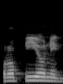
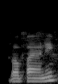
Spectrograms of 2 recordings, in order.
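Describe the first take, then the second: First: The middle syllables sound like 'pee-oh'. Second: The middle syllables sound like 'pie-oh'. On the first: The speaker calls it right. "প্রোপিওনিক বলতে হবে" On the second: The speaker calls it wrong. "প্রোপায়োনিক বলা যাবে না"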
